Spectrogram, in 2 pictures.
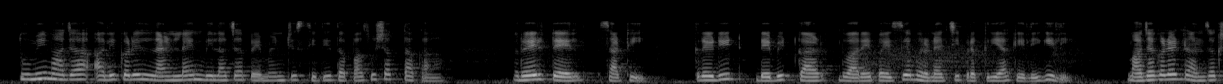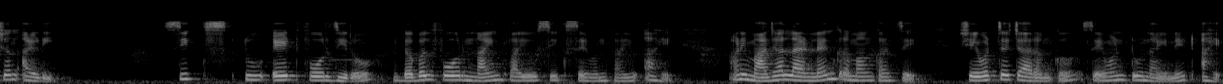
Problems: background sounds at intervals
